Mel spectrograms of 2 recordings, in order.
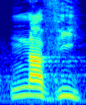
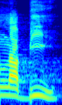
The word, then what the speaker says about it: navi: através da palavra profeta em hebraico seria navi navi falam nabi porque a letra é a mesma em hebraico que se se pronuncia lá. Então o correto seria nav quantas vezes?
